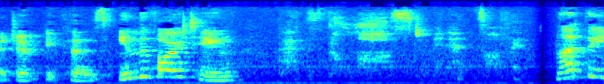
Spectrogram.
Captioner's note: whispers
